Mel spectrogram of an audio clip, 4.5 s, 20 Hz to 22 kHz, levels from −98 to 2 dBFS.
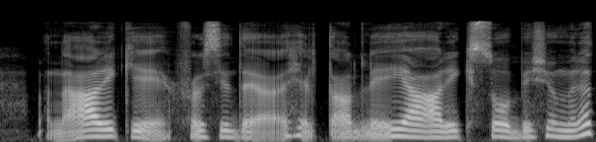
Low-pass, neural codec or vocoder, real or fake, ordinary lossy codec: none; none; real; none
